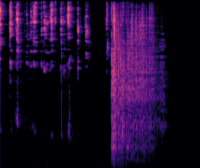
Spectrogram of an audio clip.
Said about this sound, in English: Roll your dice.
